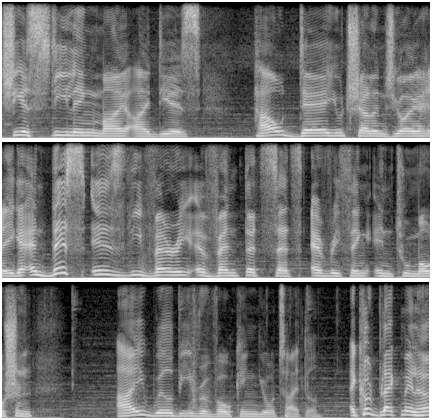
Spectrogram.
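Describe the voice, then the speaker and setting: A man doing roleplay commentary over a strategy game, addressing its characters and himself with theatrical declarations. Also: fairly high pitch. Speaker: gaming YouTuber.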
